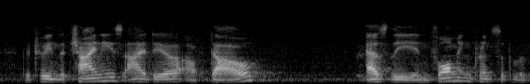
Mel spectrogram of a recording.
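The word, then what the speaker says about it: 道: all the Dao Dao pronounced Dao in the Mandarin dialects Tao in the Cheung high dialect toe in the Cantonese dialect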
